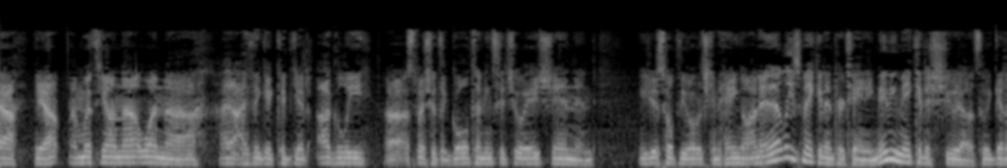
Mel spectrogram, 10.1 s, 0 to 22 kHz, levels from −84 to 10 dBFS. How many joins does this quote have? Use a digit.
0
